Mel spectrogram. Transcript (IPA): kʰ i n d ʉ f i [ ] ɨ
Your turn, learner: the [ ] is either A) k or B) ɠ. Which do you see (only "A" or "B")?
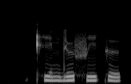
A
